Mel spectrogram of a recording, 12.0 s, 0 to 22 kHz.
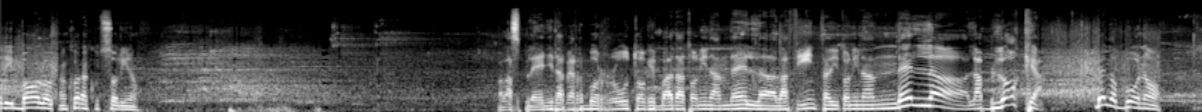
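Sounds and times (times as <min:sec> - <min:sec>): sports hall hum: 0:00.0 - 0:12.0.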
